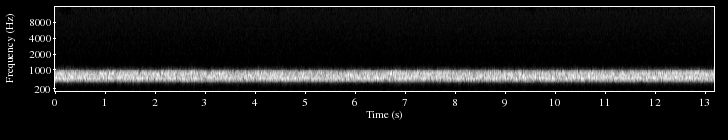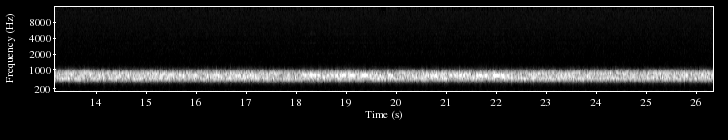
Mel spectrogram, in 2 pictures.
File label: 17m CW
